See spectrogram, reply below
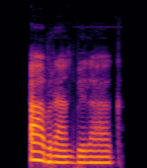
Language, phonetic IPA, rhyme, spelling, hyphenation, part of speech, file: Hungarian, [ˈaːbraːndvilaːɡ], -aːɡ, ábrándvilág, áb‧ránd‧vi‧lág, noun, Hu-ábrándvilág.ogg
- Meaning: dreamworld, dreamland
